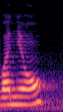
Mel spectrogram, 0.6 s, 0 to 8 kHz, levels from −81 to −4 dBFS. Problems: none marked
